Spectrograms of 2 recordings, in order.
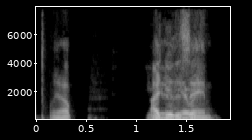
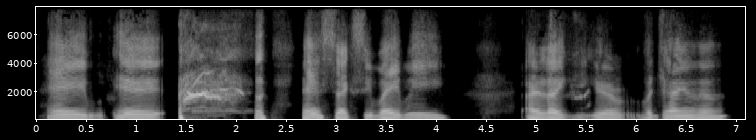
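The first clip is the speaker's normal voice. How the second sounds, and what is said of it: Put-on Spanish accent. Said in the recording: “my Spanish accent... with a Spanish accent”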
